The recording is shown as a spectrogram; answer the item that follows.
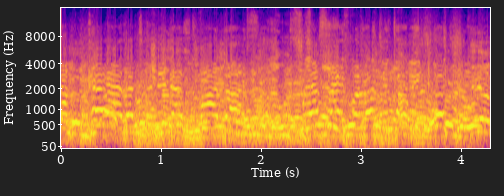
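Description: A crowd of women's voices shouting and talking over one another at close range, loud and without a break.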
